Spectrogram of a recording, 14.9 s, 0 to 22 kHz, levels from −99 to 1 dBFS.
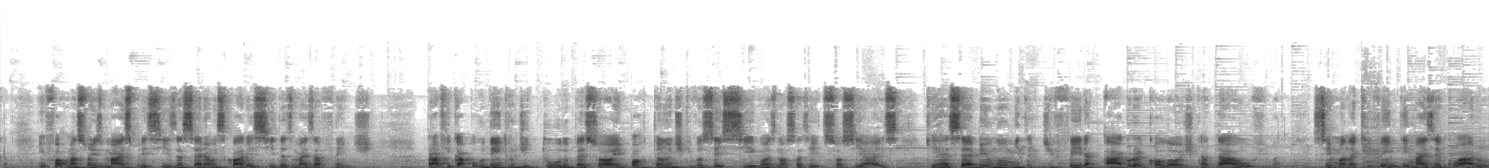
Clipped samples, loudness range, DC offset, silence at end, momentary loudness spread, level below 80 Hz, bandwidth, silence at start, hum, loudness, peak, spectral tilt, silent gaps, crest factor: under 0.1%; 2 LU; under 0.1%; 0 s; 11 LU; -64 dBFS; 11 kHz; 0 s; none; -23 LUFS; -6 dBFS; -4.5 dB/octave; none; 18 dB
